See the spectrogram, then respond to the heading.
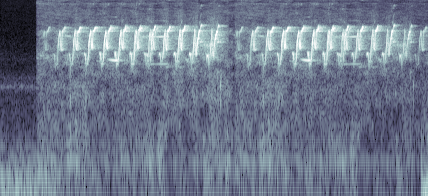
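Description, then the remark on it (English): A Hawaii amakihi, a Hawaiian honeycreeper, sings in an ohia forest on the Big Island of Hawaii: a fast, even trill of bright repeated notes, clear, in two long bursts separated by a brief pause, with no other sounds around it. “In ohia forests all over the Big Island, you can hear the song of the Hawaii Amakihi.”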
